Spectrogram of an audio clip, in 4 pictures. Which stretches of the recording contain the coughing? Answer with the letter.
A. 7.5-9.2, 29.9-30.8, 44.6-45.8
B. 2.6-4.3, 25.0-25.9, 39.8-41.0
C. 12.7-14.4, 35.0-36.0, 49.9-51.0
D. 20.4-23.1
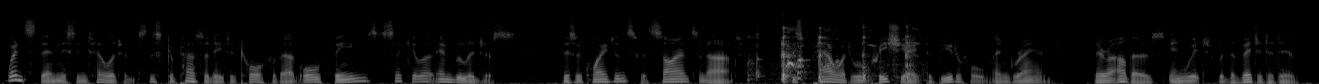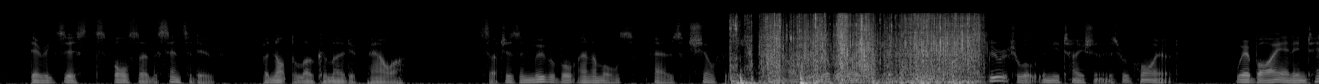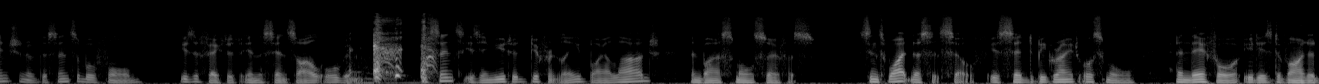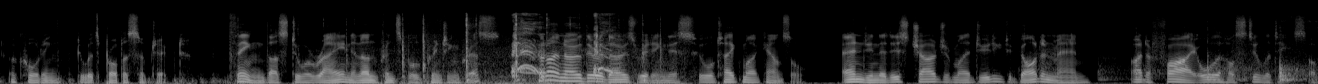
A.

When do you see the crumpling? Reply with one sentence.
You can hear the crumpling from 20.4 to 23.1 s.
